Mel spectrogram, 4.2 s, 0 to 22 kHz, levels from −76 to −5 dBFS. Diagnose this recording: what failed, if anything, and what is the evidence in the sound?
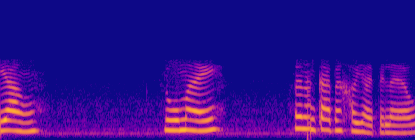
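The network dropped audio at 3.07 s, and the receiver patched it with packet loss concealment using pitch repetition. Through about 3.10 s you get a brief held, slightly buzzy stretch where the last pitch period loops to fill the 30 ms hole, which fits three 10 ms packets going missing. The gap is short, so it never fades to silence. The 150 to 3400 Hz telephone band from the G.711 line carries straight through the patch.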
